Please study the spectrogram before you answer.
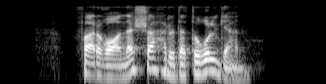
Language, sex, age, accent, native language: Uzbek, male, 25-34, Andijon, Uzbek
